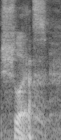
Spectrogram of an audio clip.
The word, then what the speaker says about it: Schlitz: about another shitz how about another shs it's pronounced Schlitz and right off the bat we're getting we're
